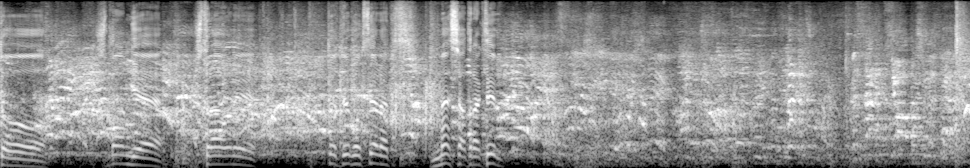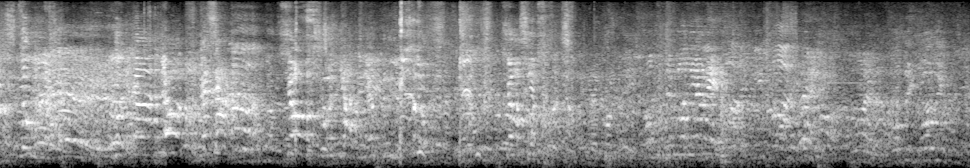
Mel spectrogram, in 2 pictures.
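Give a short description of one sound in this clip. A crowd of spectators shouts and cheers loudly in an echoing hall.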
